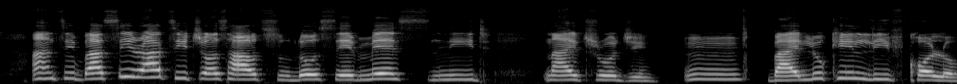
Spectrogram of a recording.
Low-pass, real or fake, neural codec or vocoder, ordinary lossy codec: 14.4 kHz; real; none; none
